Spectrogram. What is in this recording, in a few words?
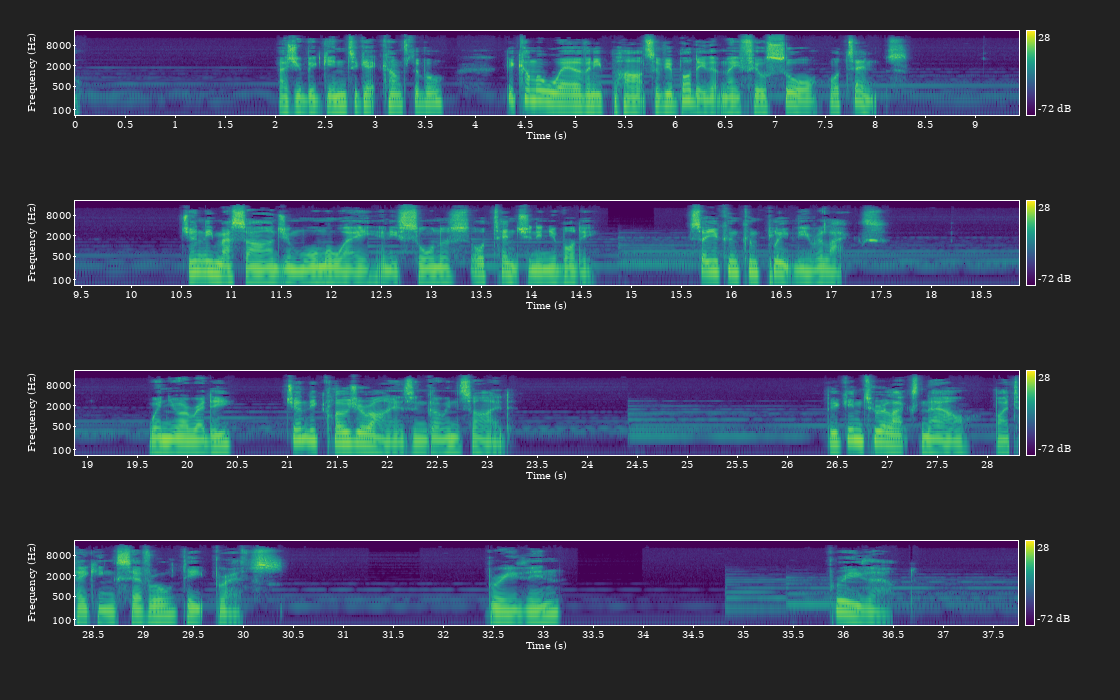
Meditation; The Morning Meditation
